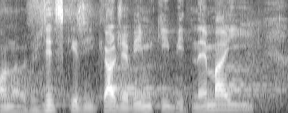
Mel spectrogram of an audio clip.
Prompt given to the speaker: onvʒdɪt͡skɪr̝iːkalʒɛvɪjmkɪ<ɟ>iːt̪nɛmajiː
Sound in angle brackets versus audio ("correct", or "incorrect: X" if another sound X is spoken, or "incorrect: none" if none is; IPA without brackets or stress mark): incorrect: b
